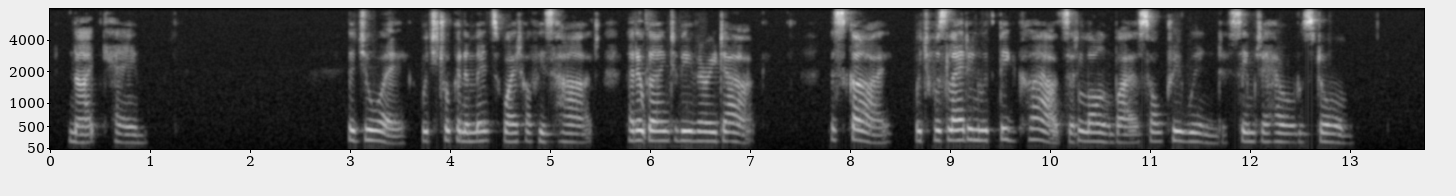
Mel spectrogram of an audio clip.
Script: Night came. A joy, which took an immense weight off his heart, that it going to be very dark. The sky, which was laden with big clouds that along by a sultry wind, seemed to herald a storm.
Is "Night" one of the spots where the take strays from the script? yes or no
no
